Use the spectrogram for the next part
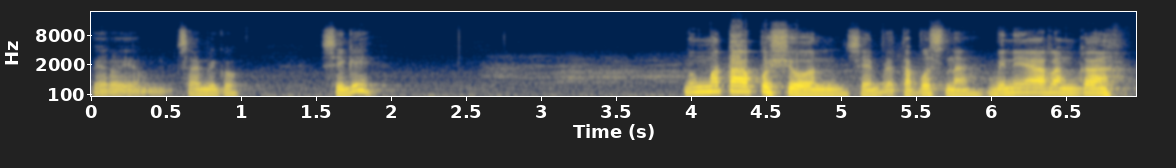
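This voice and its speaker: A man's voice: fairly high pitch, moderate pace, vocal fry, a little mellow. A man in his forties from the Philippines, candidly telling his personal story as an interview guest and acting out remembered dialogue. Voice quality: casual confessional tone with reenacted dialogue.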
